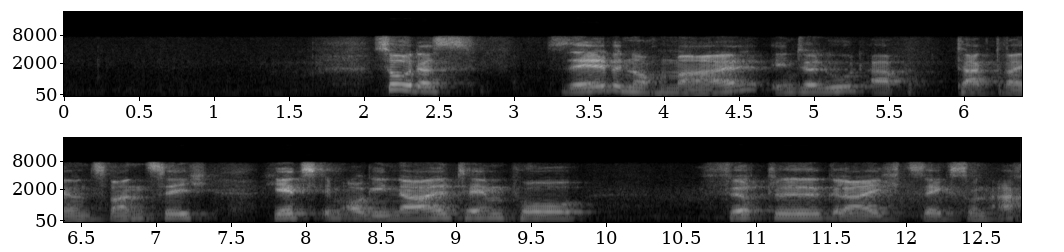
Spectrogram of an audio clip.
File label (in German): Engel Alt originaltempo; Uebedateien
